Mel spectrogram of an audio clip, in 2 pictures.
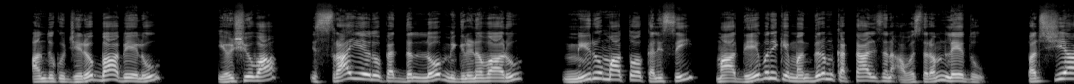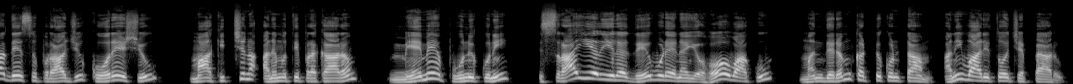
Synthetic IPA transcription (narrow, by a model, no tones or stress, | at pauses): ɐnd̪ukud͡ʒeɾubaːbe̞ːlu | je̞ːʃuʋaː | iʃɾaːje̞ːlupɛd̪ːɐlːo̞ːmiɡilinɐʋaːɾu | miːɾumaːt̪o̞ːkɐlisi | maːd̪eːwunik̬imɐnd̪iɾɐmkɐʈːaːlis̬inɐ̰ʔɐ̰ʋɐs̬ɐɾɐmle̞ːd̪ṵ | pɐɾʃɐjaːd̪ɛːsɐpuɾaːd͡ʒukoːɾe̞ːʂu | maːkit͡ʃːinɐʔɐnumɐt̪ipɾɐkaːɾɐmː | e̞ːme̞ːpuːnukuniː | ʃɾaːjeːliːlɐd̪eːwuɽɐjnɐjeɦɔːʋaːku | mɐnd̪iɾɐmkɐʈːukuɳʈaːmɐniʋaːɾit̪oːt͡ʃɛpːaːɾu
